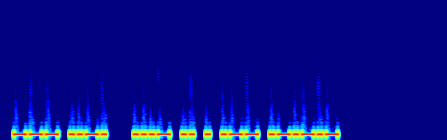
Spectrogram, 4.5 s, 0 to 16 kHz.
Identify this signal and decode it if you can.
Morse code, heard as a keyed tone, about 32 wpm, 700 Hz. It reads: OF VIEW.
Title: Sentences from Top 1000 Words - Review Part 6 - 30wpm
